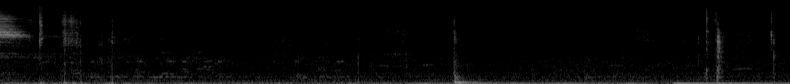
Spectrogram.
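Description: Plastic card cases and cards click and rustle in hands.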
